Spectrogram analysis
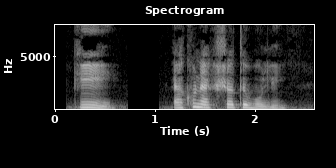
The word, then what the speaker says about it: け: এই অক্ষরের উচ্চারণ হবে কি? চলুন ধীরে বলি কি কি এখন একসাথে বলি কি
